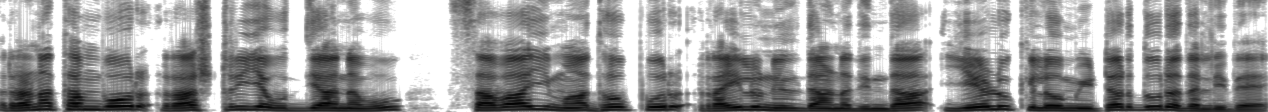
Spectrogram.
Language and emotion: Kannada, neutral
